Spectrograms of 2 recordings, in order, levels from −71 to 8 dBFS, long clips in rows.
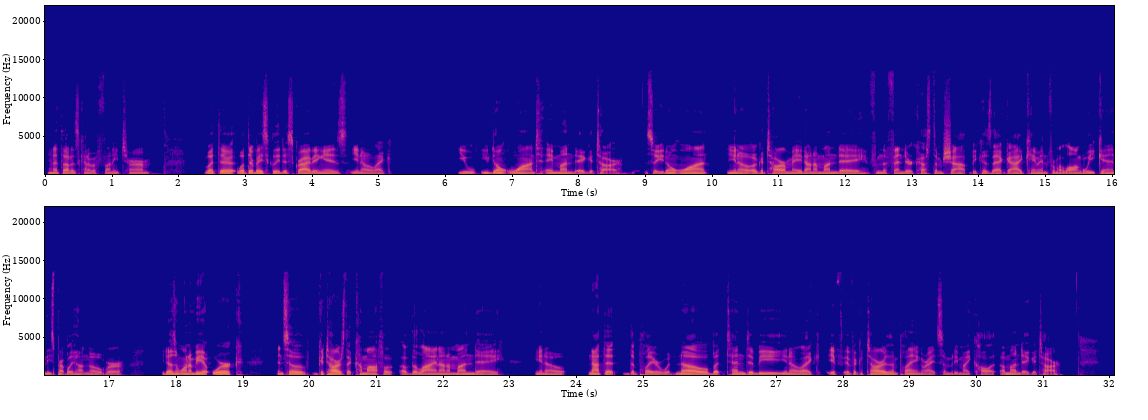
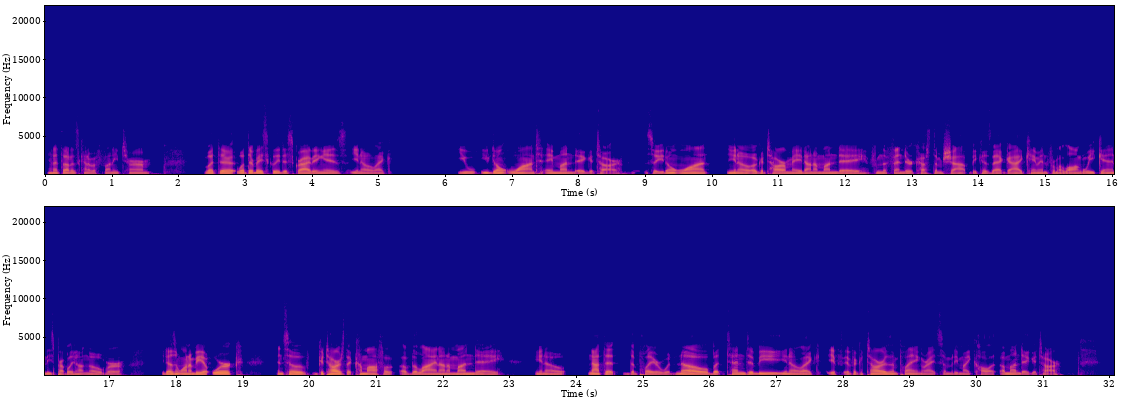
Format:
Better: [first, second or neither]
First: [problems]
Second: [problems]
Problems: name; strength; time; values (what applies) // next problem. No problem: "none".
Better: first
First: none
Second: muffled; slightly; fading above 2 kHz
